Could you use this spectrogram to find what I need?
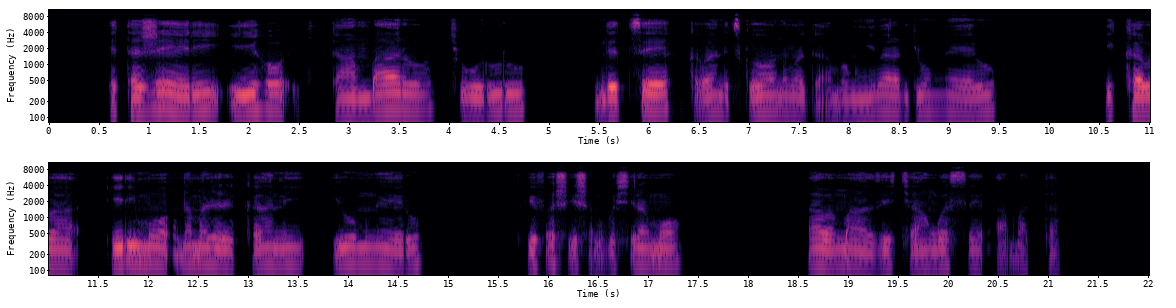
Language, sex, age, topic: Kinyarwanda, male, 25-35, finance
